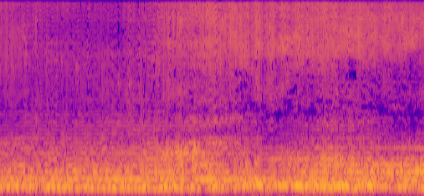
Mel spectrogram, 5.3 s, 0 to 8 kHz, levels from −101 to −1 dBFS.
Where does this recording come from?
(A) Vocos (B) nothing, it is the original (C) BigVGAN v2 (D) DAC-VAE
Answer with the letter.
C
